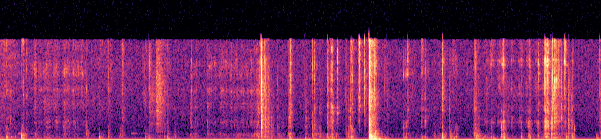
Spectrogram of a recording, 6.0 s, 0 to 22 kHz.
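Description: Parts of a B-50 rail handguard being handled and fitted together by hand: light clicks and scrapes of the pieces and screws, with one sharper click a little past halfway.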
